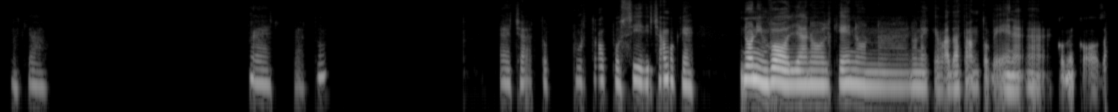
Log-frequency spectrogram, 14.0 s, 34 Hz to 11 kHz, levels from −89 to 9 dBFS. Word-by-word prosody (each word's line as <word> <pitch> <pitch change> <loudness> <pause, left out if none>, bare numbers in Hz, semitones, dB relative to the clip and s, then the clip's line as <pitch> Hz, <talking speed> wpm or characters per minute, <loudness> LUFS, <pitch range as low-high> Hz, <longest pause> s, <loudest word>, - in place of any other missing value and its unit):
È 130 - -16
chia 140 -3 -15 2.6
Eh, 155 -6 -7 0.3
certo. 205 - -13 2.2
Eh 155 -1 -9
certo, 150 0 -14 0.3
purtroppo 170 0 -10
sì, 160 +4 -3
diciamo 175 +4 -2
che 140 -6 -6 0.5
non 185 -1 +7
invogliano, 150 -3 +6
il 145 -1 -4
che 155 +2 0
non 135 -3 -3
non 135 0 -4
è 130 - -5
che - - -13
vada 120 +2 -3
tanto 130 +1 -8
bene, 115 0 -4
eh, - - -10
come - - -6
cosa. - - -12
150 Hz, 105 wpm, -30 LUFS, 135-165 Hz, 2.6 s, non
